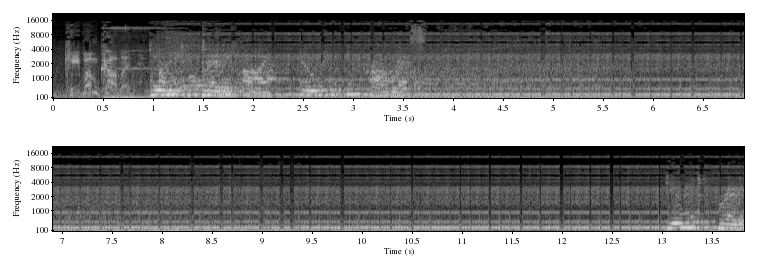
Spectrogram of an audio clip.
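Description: An energy beam hums steadily.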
